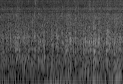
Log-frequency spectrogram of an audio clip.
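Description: Light drizzle falling on a farm, a soft, even hiss of fine rain that stays steady and fairly close with no voices or other sounds.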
